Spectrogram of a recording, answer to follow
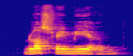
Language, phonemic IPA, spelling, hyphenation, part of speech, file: Dutch, /blɑsfəˈmeːrə(n)/, blasfemeren, blas‧fe‧me‧ren, verb, Nl-blasfemeren.ogg
- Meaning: to blaspheme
